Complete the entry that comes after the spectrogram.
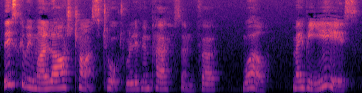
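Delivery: plain reading voice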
